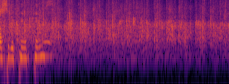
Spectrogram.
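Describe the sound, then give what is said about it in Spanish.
An audience breaks into loud, sustained applause for the King of Kings, dense overlapping clapping that holds steady throughout, with a brief voice sounding over it at the very start. “Puede darle un fuerte aplauso al Rey de Reyes.”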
